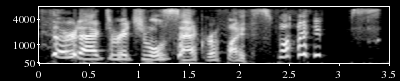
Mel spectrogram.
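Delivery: high, drawn-out words through laughter; laughing repeat. Real, not acted. Game master amused by a player's ritual sacrifice remark, laughing. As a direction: crack up while repeating it, slowly.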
